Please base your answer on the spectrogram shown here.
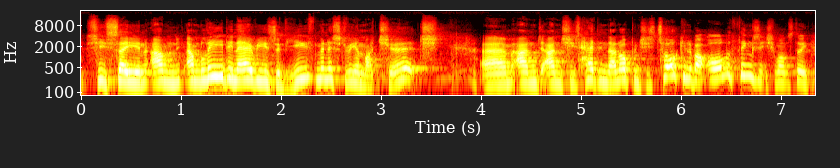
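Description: Chatty man addressing a congregation. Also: high-pitched. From North West England. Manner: warm-hearted, chatty, asks the audience questions; fillers and restarts, pauses while slides change. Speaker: charity speaker at a church. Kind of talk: church talk to a congregation. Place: church.

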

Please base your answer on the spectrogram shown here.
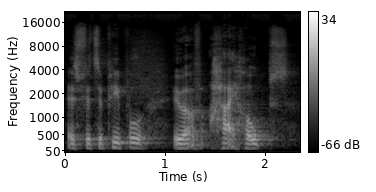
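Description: A man with a hoarse, croaky voice preaching an informal church sermon to a congregation, talking in a chatty way and often repeating his words. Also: mid-range voice, monotone, moderate pace. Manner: conversational, self-deprecating, repeats phrases.

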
